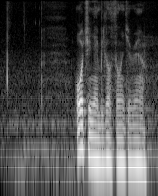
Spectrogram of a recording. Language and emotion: Russian, neutral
